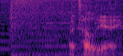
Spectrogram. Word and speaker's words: Atelier: So let's go Atelier pronunciation. Let's see. Yeah. We get a dictionary. Let's see. Atelier.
